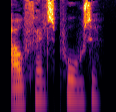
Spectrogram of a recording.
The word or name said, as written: affaldspose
